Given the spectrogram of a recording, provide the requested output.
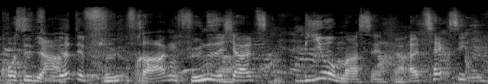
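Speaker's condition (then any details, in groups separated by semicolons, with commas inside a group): No condition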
